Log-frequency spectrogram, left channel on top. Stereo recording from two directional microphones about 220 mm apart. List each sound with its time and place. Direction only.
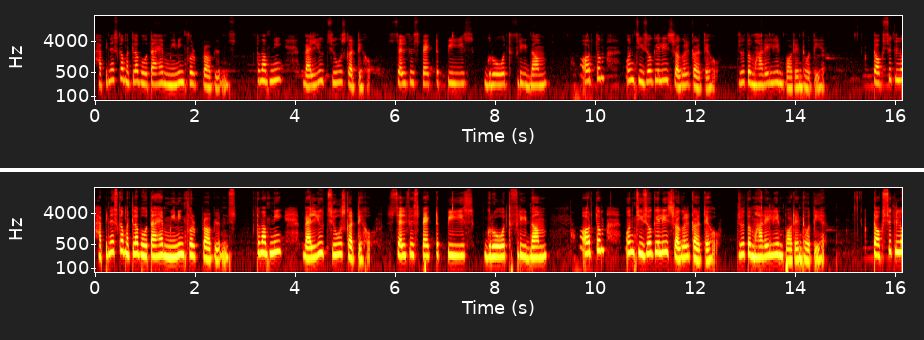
0.0 s a woman's voice: 50° right (ahead or behind)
